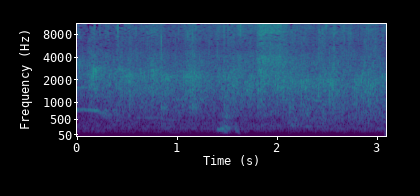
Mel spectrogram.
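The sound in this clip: Audience applause greets a speaker coming up to the stage at a talk, a dense, steady wash of many hands clapping that holds an even loudness for the whole stretch without a clear build or fade.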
